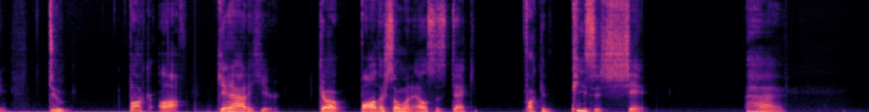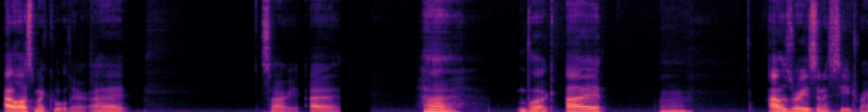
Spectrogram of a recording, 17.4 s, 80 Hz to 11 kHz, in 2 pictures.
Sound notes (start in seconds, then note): 0.0 microphone slams; 7.3 sighs; 15.3 sighs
